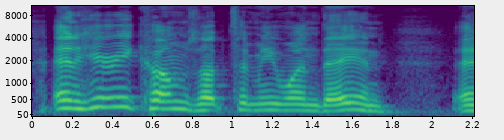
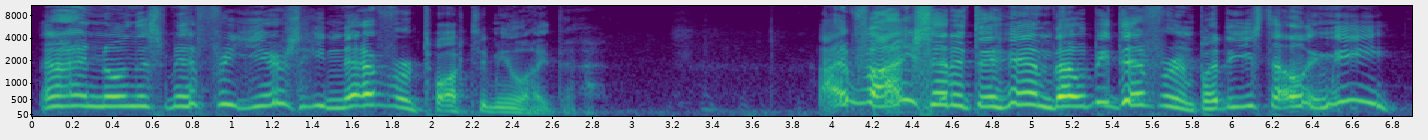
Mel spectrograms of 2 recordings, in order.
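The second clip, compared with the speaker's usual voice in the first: high, whiny incredulous complaint; indignant protest; 10 semitones higher, 3 dB louder than usual. Retold or imitated. Pastor protesting to God about his friend, high-pitched indignation. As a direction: argue it hotly in a raised pitch.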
